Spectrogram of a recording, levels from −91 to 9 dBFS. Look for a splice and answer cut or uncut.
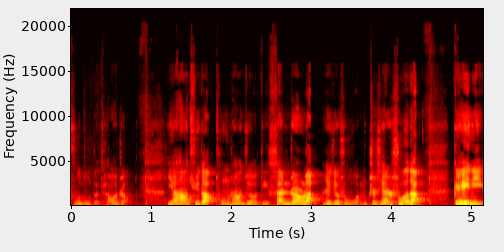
cut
